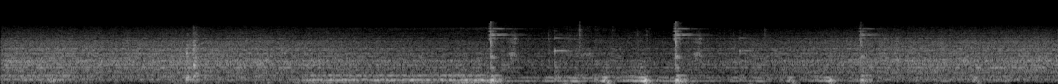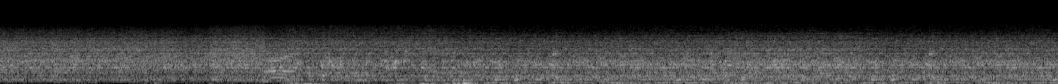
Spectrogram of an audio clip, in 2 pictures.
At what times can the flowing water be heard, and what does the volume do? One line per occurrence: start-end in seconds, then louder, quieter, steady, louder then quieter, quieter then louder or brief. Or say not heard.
0.0-21.1 quieter then louder.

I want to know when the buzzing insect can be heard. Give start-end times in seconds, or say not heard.
0.0-10.1.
